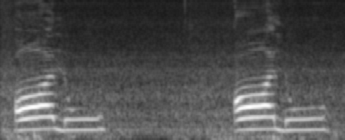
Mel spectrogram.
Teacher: اس میں الف مد بھی ہے اور واو مد بھی ہے, اس لیے دونوں کو لمبا کیا جائے گا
